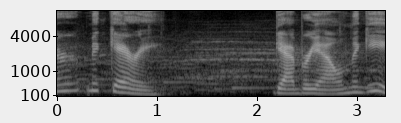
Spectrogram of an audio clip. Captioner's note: audience cheers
